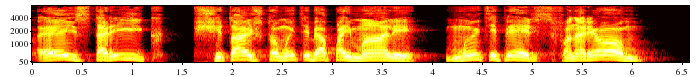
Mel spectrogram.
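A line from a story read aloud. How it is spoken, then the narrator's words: Loud shout. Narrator (Russian): громко прокричал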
